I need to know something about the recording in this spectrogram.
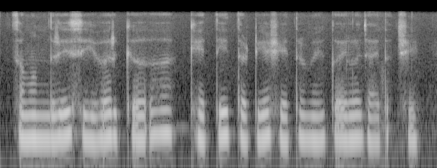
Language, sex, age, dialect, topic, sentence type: Maithili, female, 46-50, Southern/Standard, agriculture, statement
